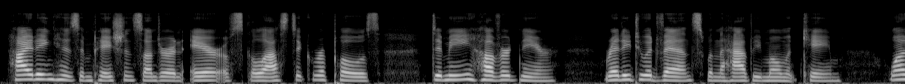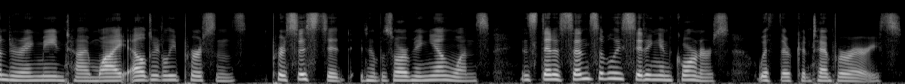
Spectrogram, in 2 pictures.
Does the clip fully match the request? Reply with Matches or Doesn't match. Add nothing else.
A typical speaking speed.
Doesn't match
